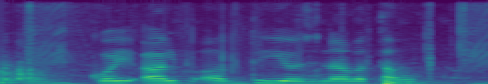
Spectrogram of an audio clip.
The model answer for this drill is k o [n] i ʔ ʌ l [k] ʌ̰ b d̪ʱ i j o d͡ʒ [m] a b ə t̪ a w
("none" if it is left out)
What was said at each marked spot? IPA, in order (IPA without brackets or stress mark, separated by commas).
none, p, n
